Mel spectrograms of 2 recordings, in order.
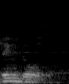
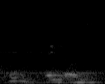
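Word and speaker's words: Windows: Microsoft users, तो MS विंडोज जो है ना सबसे ज़्यादा मशहूर है। और हमेशा याद रखें इसको कभी भी आप विंडो प्रोनाउंस नहीं करेंगे, ये विंडोज, विंडोज ये ऑपरेटिंग सिस्टम का नाम है, विंडोज इसमें ऐसे इंपॉर्टेंट है, ठीक है।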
